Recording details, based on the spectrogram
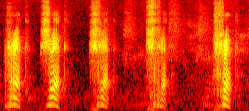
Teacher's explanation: alveolar fricative trill and this is in check so it's a it's a regular alveolar trill but it's fricative so we've got more noise in there so it's like wreck wreck wreck crack you got friction in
